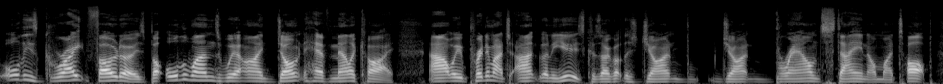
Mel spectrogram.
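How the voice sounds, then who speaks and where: A man's voice: a little high, fairly bright tone, no echo, clean studio sound. A man hosting a radio talk show, chatty and laughing along with callers. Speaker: radio host. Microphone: studio microphone.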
